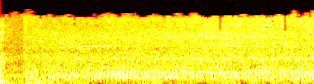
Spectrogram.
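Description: Yamaha X-Ride motor scooter riding slowly in a traffic jam: a steady engine hum under even road and traffic noise.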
